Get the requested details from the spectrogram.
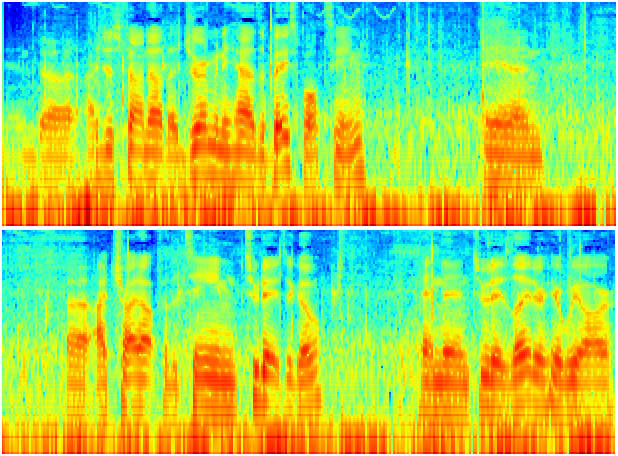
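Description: Speaking at a moderate pace with fairly even intonation, a man comes through over noticeable background noise. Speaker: athlete vlogger. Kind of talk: casual vlog chat. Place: street. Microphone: phone near.

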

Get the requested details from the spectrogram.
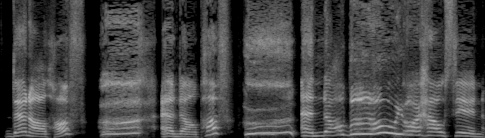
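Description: In a put-on character voice, the speaker talks at a very slow pace with a high pitch and very wide pitch swings. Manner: growling, menacing.

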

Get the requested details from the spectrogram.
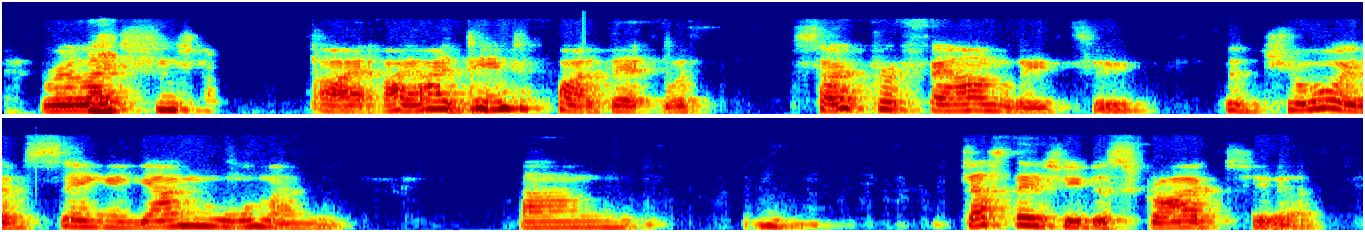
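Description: A woman speaks somewhat breathily, with long, frequent pauses. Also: ordinary pitch variation. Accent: New Zealand. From New Zealand. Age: 70s. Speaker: psychotherapist; guest. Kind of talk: personal testimony. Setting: video call. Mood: earnest, personal, warm. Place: home room. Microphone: video call.

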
